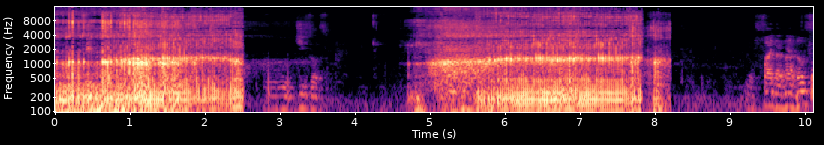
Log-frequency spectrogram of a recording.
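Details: Man snoring in a shared bed, keeping his bed partner awake: long, very loud, rattling snores lasting two to three seconds each, separated by quieter breaths and short snorts.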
